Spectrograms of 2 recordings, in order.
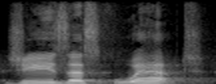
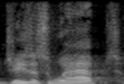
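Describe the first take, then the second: First: Very slow, drawn out, a touch louder; Jesus wept, said slowly with weight; slow emphatic recitation. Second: Said in the usual way. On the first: Shown as a demonstration. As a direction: stretch both words for the room to echo. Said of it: "Let's say that together again". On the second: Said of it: "What does that verse say about Jesus?".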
